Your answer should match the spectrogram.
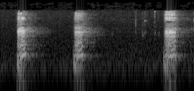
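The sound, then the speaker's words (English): A person imitates a duck with three short, clipped clucks, fairly loud, spaced unevenly with a longer gap before the last, and nothing else in the background. “There's little clucks.”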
